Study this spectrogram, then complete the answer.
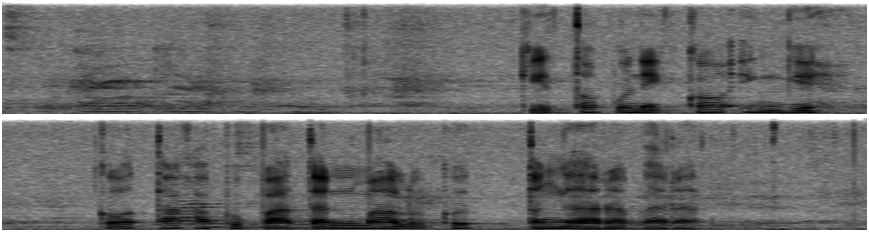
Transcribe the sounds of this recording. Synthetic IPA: kit̪ɔpunikɔiŋɡɪh | kot̪akab̥ṳpat̪ɛnmaluku | t̪əŋɡaɾab̥a̤ɾat̪̚

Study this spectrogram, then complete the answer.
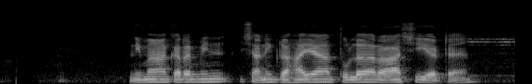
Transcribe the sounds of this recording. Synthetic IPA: nimaːkəɾəminɕaniɡɾɐɦajaːt̪uləɾaːʂijəʈə̰

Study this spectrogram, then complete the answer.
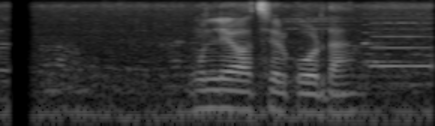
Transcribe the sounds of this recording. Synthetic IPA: unleʌt͡sʰerkord̪a

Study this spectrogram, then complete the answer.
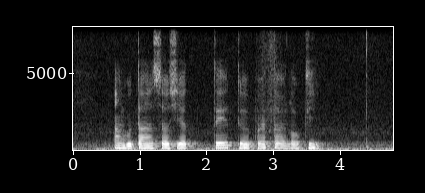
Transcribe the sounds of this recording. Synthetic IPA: ʔaŋɡot̪asosiəteɖ̪̥a̤bət̪ɔloɡ̥i̤

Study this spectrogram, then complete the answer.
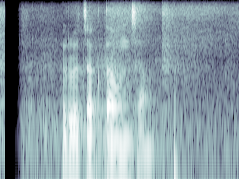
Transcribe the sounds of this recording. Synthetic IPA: rot͡sʌkt̪aɦunt͡sʰʌ

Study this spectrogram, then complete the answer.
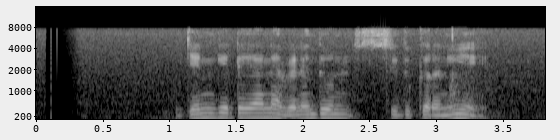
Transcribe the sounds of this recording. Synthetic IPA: ɡenɡeʈəjanəʋelend̪unsid̪ukəɾənije

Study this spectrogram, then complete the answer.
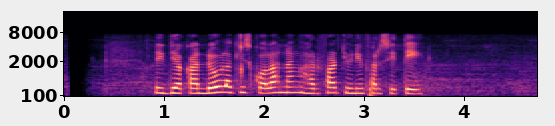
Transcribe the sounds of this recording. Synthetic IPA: lidiakandolaɡisə̥kolahnaŋɦɛrfart̪unifərsit̪i

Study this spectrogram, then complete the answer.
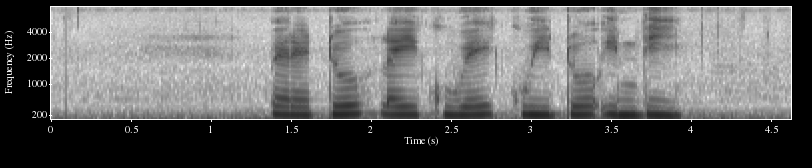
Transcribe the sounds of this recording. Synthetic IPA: peɾeɖ̥o̤leiɡ̥uwekuiɖ̥oʔint̪i

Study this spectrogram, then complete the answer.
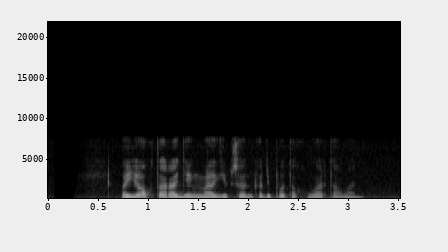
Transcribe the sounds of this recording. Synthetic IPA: bajuɔk̚t̪aɾad͡ʒəŋmɛlɡipsɔnkɨdipɔt̪akuwart̪awan

